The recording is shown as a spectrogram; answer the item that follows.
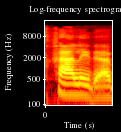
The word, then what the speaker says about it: Khalida: Kalida because it will in Arabic it's khalida but I didn't want it to be like a thing so khalida is a very acceptable uh pronunciation and it actually means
